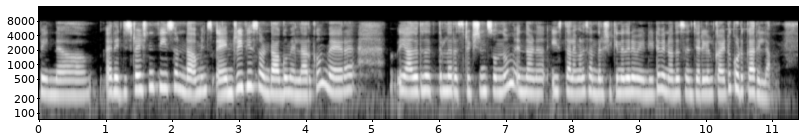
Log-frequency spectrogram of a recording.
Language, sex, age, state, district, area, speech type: Malayalam, female, 18-30, Kerala, Wayanad, rural, spontaneous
